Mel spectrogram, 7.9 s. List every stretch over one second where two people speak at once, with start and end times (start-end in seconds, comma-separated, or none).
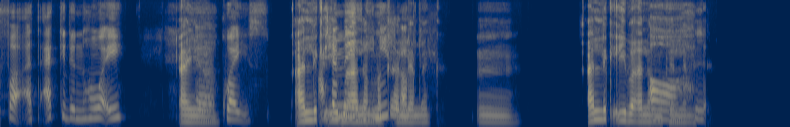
3.2-4.4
